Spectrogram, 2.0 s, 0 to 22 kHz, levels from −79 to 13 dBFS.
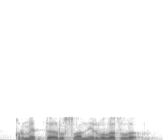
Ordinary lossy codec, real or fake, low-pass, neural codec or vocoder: AAC, 24 kbps; real; 3.6 kHz; none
